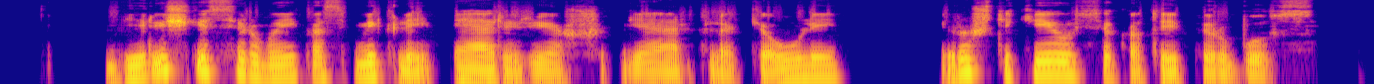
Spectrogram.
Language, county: Lithuanian, Šiauliai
